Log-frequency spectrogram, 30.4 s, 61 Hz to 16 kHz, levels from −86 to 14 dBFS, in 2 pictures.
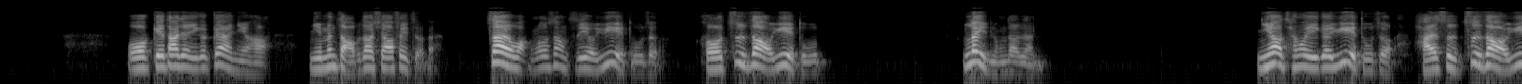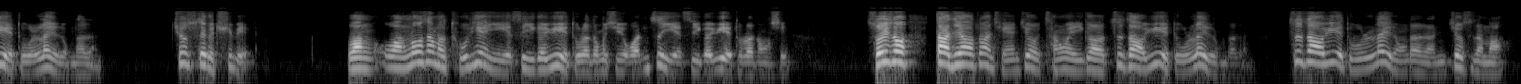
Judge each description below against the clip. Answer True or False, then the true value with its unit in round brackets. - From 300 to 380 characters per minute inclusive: False (240 characters per minute)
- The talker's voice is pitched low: False (190 Hz)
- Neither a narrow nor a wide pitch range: False (7.0 semitones)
